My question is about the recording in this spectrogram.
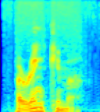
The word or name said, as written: parenchyma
